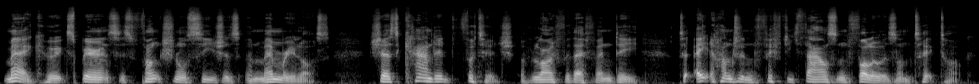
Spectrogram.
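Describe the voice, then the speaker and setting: Expressive, slightly husky male narrator. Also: lowish voice, normal speed. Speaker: audio article reader. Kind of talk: scripted narration of a first-person essay.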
